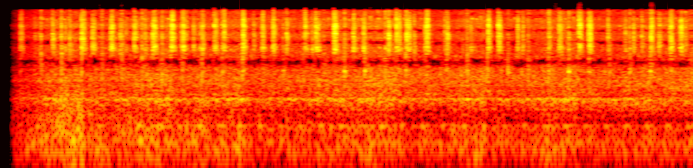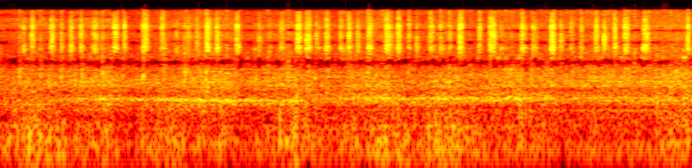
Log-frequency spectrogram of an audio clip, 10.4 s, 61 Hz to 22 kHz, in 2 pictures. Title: 1990 F150 belt squeal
